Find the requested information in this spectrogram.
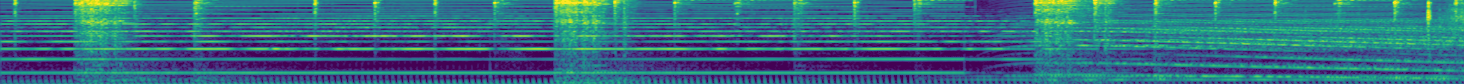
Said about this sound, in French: il y a ce son très symbolique que tu utilises au milieu de la chanson. C'est la sirène. C'est celui-ci, exactement.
